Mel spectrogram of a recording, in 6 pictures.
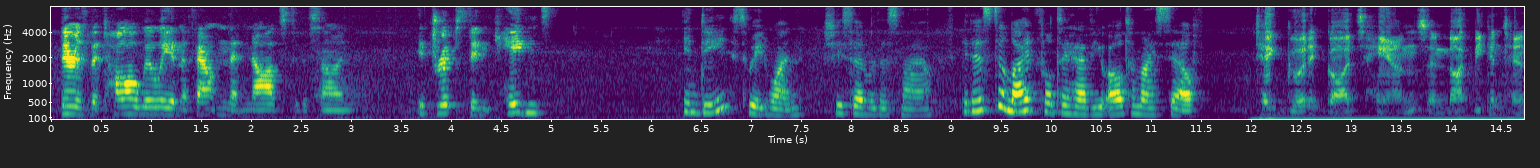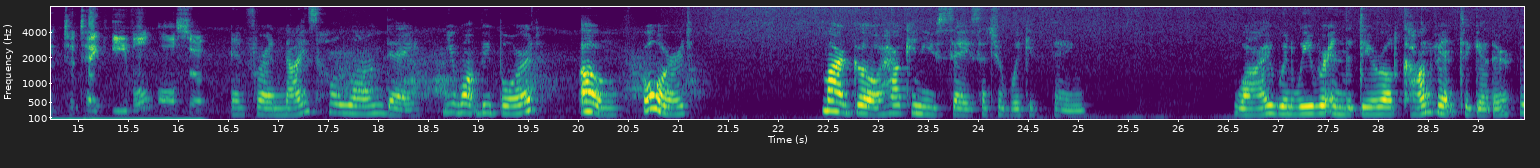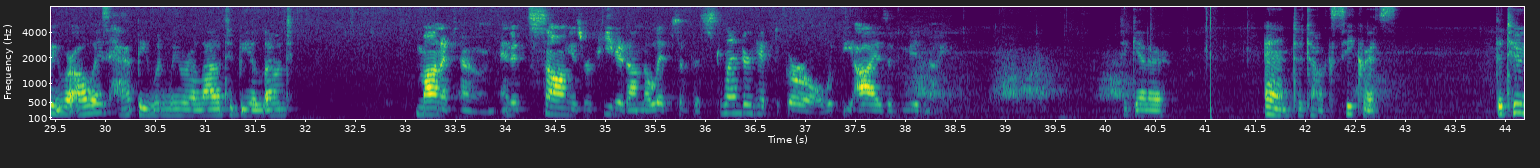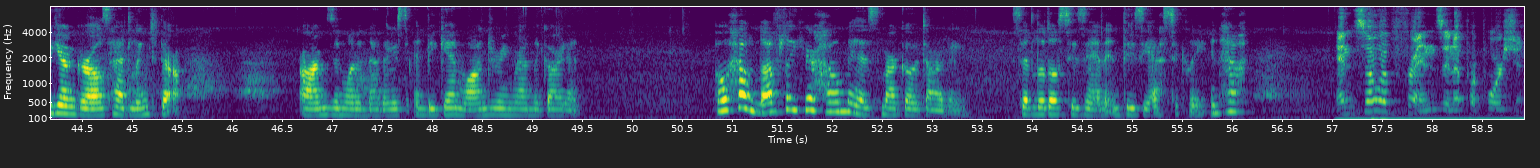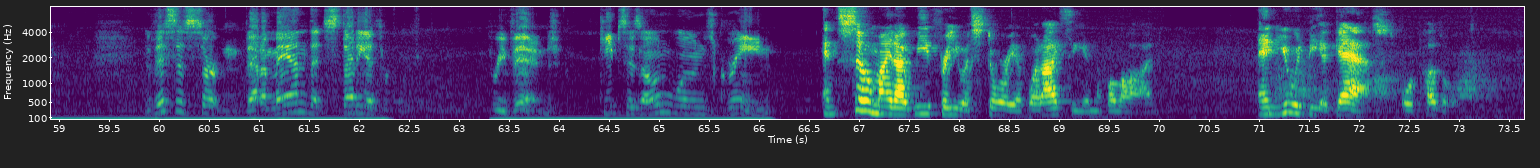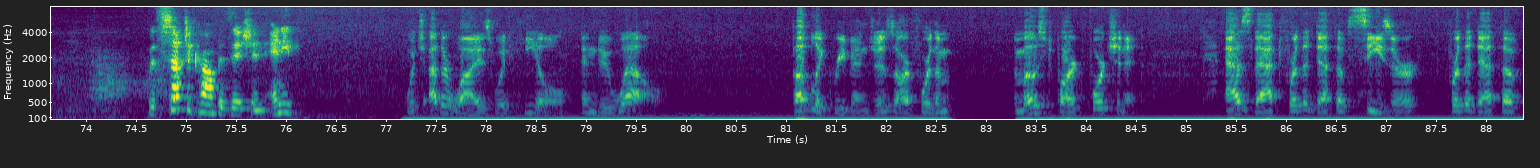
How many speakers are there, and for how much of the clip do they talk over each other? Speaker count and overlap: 3, no overlap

